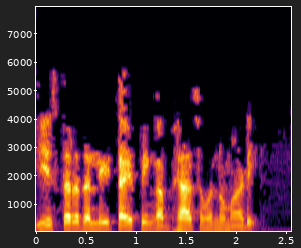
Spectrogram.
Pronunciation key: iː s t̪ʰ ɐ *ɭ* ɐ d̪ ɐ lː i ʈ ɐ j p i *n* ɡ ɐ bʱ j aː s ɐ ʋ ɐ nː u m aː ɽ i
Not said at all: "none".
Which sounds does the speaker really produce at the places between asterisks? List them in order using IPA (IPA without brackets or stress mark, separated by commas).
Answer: ɾ, ŋ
